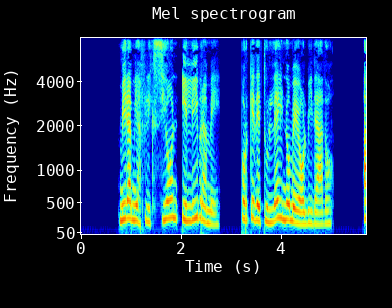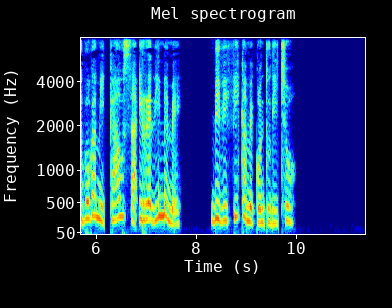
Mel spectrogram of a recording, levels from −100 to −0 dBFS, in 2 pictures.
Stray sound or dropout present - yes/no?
no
